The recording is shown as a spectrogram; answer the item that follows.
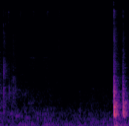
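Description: Faint handling sounds, then a teaspoon clinks sharply once against the pot and its saucer near the end.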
